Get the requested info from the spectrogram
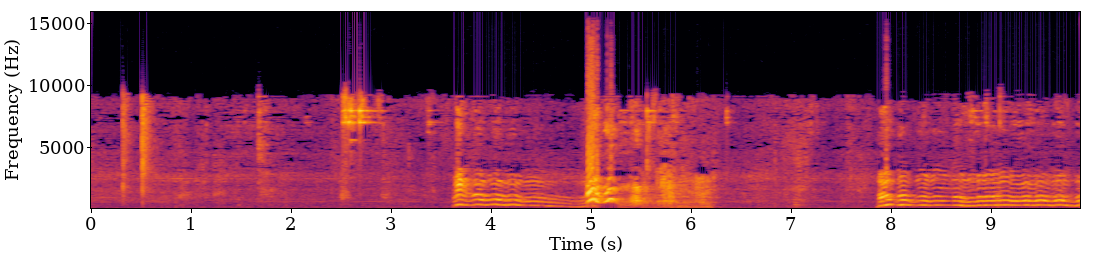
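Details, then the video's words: A Siberian husky gives long, wavering howls that bend up and down in pitch, with a short burst of harsher yelping between them. "husky have never lost a arguing，never won a fight"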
